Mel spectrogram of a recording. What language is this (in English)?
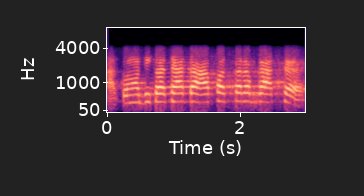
Maithili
